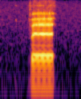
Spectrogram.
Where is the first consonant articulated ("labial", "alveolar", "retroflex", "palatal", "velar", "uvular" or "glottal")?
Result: labial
